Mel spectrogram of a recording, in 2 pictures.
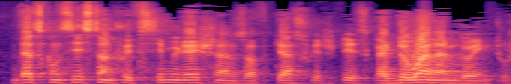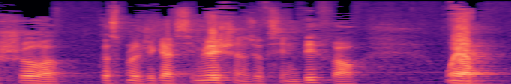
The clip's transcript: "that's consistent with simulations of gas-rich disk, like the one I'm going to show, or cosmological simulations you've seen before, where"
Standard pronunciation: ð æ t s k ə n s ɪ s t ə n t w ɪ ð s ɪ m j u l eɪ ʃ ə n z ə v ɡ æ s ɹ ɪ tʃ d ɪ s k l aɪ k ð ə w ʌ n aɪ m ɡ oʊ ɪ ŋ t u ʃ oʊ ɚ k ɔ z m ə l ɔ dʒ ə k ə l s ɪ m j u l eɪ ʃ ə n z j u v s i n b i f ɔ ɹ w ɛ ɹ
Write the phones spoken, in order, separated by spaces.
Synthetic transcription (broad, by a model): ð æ t s k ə n s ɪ s t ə n t w ɪ ð s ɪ m j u l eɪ ʃ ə n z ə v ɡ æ s w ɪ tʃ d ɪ s k l aɪ k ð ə w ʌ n aɪ m ɡ oʊ ɪ ŋ t u ʃ oʊ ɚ k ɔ s m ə l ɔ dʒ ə k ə l s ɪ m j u l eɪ ʃ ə n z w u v s i n b i f ɔ ɹ w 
